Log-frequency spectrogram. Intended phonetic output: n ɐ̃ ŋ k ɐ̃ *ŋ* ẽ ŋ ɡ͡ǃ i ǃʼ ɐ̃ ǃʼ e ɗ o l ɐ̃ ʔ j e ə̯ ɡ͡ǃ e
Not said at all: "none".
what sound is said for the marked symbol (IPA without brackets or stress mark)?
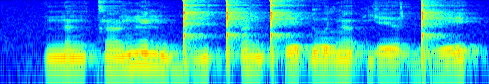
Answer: ŋ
